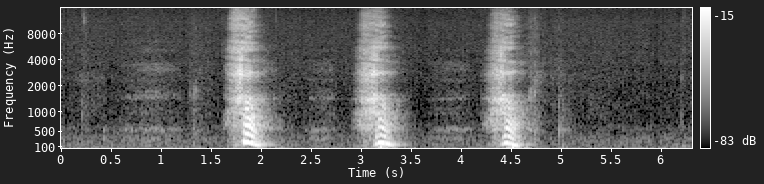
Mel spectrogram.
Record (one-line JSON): {"exhalation_length": "6.3 s", "exhalation_amplitude": 571, "exhalation_signal_mean_std_ratio": 0.33, "survey_phase": "alpha (2021-03-01 to 2021-08-12)", "age": "65+", "gender": "Female", "wearing_mask": "No", "symptom_none": true, "smoker_status": "Ex-smoker", "respiratory_condition_asthma": false, "respiratory_condition_other": false, "recruitment_source": "REACT", "submission_delay": "2 days", "covid_test_result": "Negative", "covid_test_method": "RT-qPCR"}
